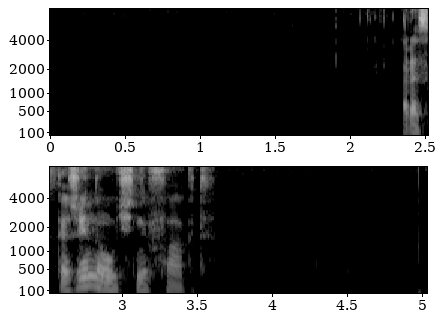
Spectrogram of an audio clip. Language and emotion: Russian, neutral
